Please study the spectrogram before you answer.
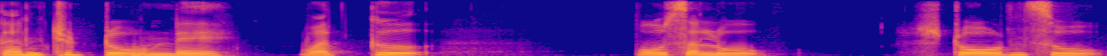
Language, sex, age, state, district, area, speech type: Telugu, female, 18-30, Andhra Pradesh, Chittoor, rural, spontaneous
